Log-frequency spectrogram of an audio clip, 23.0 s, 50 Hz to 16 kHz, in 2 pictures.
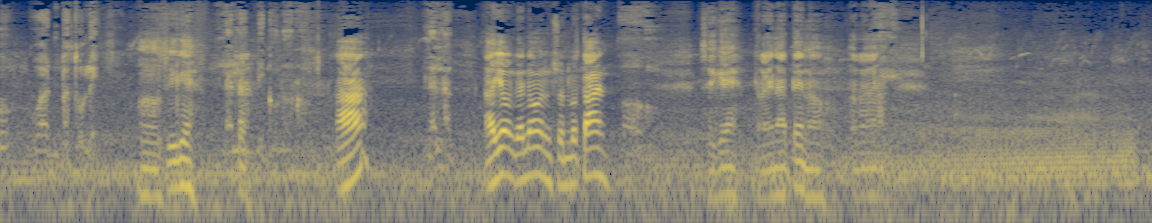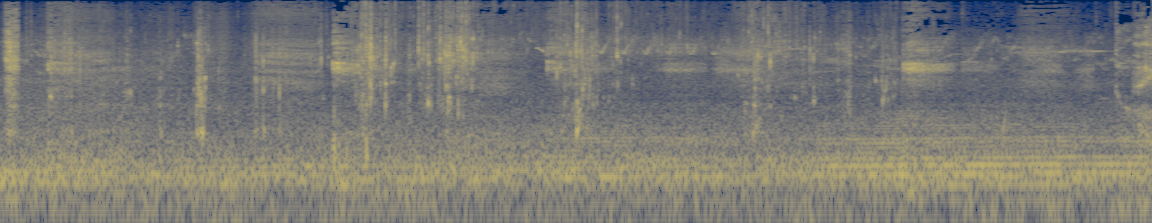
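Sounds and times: steady low hum: 0.0s - 23.0s
seawater sloshing and splashing: 14.9s - 20.6s.

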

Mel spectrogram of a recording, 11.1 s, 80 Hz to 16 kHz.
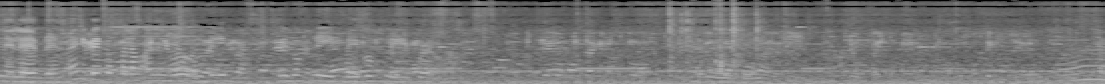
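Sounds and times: faint voices talking: 0.0s - 11.0s
low machine hum: 0.0s - 11.0s.

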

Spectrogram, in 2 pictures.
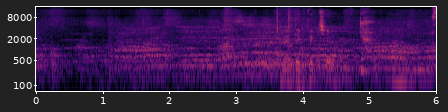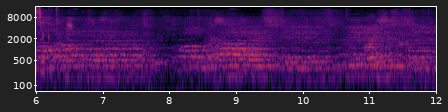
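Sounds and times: voices chanting a hymn: 0.0s - 12.0s.

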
